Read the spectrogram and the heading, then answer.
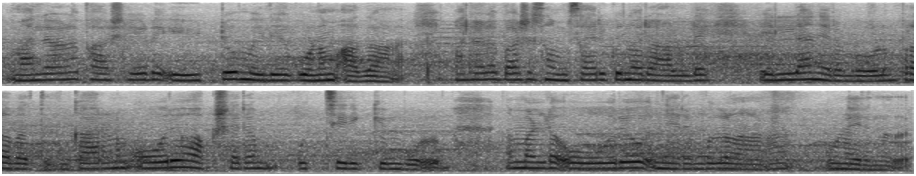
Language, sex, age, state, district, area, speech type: Malayalam, female, 30-45, Kerala, Palakkad, urban, spontaneous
